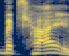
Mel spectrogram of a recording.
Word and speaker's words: Mackay: And it's Mackay, not Mackay.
